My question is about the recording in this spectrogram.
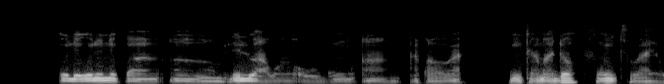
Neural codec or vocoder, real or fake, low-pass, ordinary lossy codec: none; real; 7.2 kHz; Opus, 16 kbps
